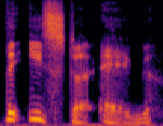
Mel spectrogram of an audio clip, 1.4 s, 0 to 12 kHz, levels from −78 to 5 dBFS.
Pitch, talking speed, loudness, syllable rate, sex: 130 Hz, 130 wpm, -17 LUFS, 3.9 syllables/s, male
